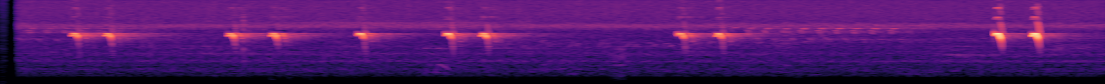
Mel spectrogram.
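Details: Red Crossbill, a winter bird of eastern North America, giving its jip jip call, sometimes heard as individuals fly: sharp, high notes dropping in pitch, mostly in quick pairs a few seconds apart, over faint hiss.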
